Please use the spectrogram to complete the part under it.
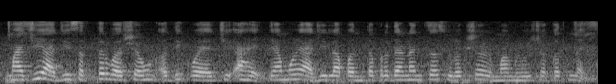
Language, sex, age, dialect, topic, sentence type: Marathi, female, 56-60, Varhadi, banking, statement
